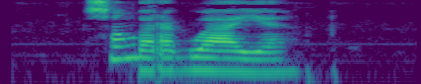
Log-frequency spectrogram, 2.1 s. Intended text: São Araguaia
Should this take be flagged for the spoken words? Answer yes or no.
no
